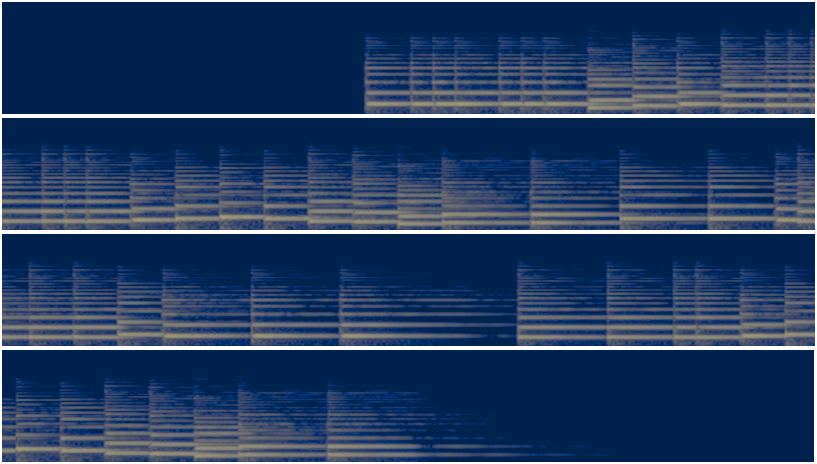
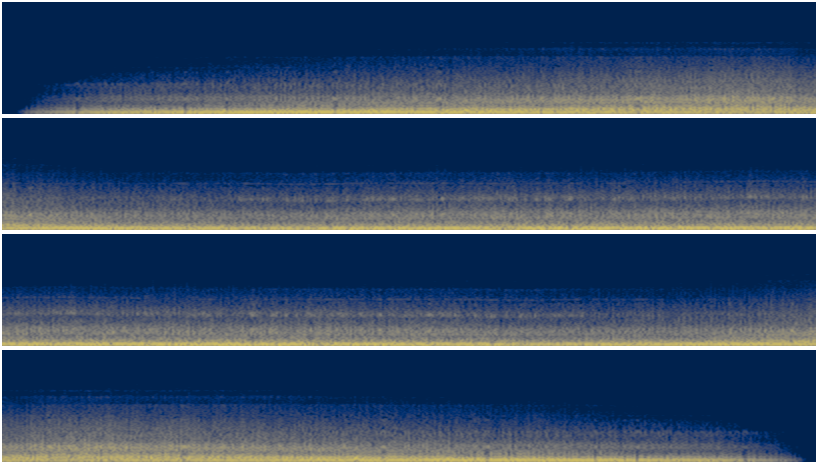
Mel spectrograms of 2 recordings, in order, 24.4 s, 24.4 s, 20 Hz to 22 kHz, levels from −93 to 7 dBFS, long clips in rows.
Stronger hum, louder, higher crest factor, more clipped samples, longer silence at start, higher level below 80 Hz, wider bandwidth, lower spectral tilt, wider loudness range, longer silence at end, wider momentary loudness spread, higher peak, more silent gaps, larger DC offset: neither; second, -36 LUFS vs -19 LUFS; first, 14 dB vs 8 dB; neither; first, 2.7 s vs 0.35 s; second, -78 dBFS vs -26 dBFS; first, 7.6 kHz vs 1.7 kHz; second, -5.5 dB/octave vs -15.5 dB/octave; about the same, 4 LU vs 2 LU; first, 2.75 s vs 0.35 s; about the same, 6 LU vs 4 LU; second, -24 dBFS vs -10 dBFS; neither; neither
